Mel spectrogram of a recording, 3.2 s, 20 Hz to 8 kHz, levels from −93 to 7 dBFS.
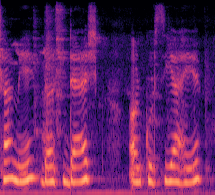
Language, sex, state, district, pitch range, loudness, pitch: Hindi, female, West Bengal, Alipurduar, 230-265 Hz, -17 LUFS, 240 Hz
